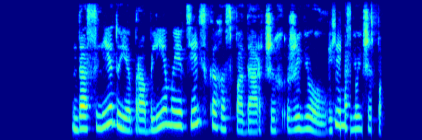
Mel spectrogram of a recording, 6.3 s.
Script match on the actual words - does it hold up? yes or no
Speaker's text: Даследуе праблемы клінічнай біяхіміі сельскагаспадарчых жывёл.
no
